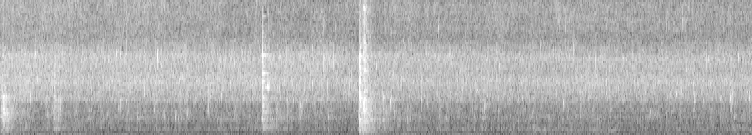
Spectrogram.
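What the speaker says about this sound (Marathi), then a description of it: "याला छान खरपूस कलर येईपर्यंत आपल्याला हे तळून घ्यायचे आहे" Sabudana vada frying in hot oil, a soft steady sizzle with a few sharp crackles and spatters when the fritters are moved or turned, close and without talk.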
